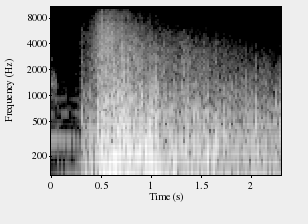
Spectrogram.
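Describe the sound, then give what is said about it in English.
A lion's roar bursts in suddenly, loud, then rolls on as a rough, rumbling growl that fades only slightly over a couple of seconds. No one speaks. “So Jack woke up and he heard the lion roar”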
